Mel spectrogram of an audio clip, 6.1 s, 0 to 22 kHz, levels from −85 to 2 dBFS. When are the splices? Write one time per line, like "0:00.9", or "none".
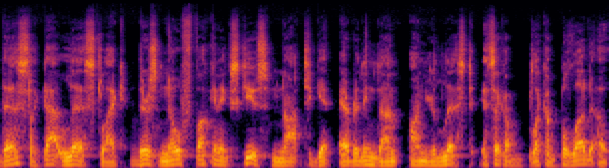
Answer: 0:01.2
0:04.7

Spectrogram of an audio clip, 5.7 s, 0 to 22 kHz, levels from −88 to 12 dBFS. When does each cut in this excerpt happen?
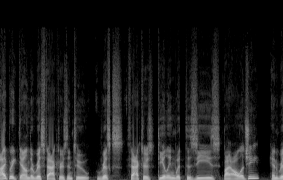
0:02.7
0:04.3

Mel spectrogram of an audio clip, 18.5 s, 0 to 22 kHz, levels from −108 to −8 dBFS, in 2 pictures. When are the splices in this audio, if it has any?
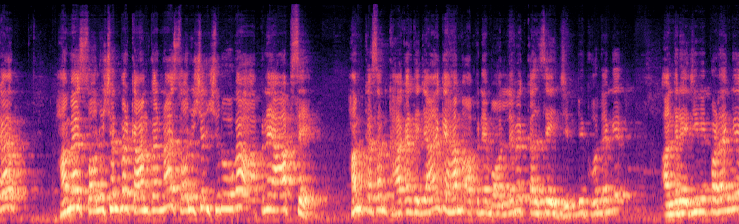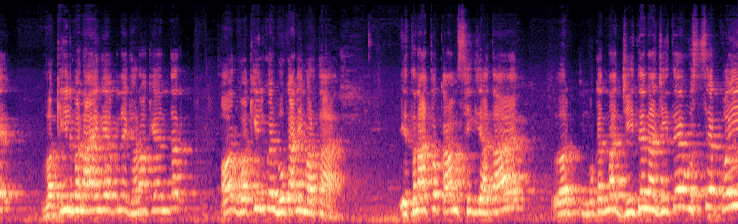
none

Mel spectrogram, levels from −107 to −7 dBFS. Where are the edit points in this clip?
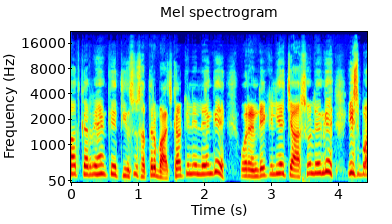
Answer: none

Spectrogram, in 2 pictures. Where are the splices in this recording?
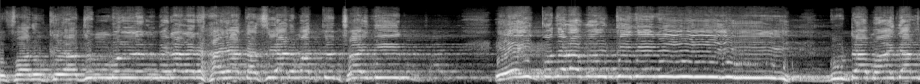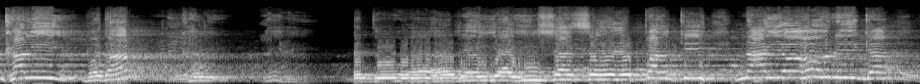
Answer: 0:12.7

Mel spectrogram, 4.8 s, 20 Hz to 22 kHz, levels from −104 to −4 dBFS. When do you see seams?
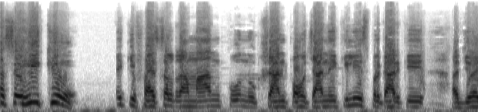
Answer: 0:01.2

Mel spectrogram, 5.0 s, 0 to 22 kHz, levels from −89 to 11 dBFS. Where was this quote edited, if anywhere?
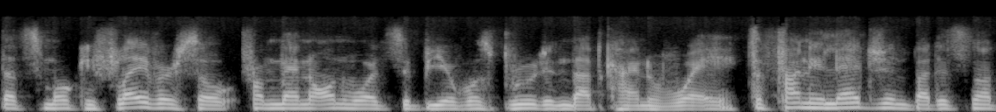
0:01.2
0:02.3
0:03.7

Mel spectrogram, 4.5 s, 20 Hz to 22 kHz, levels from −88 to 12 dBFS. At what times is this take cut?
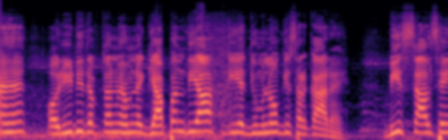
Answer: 0:02.2

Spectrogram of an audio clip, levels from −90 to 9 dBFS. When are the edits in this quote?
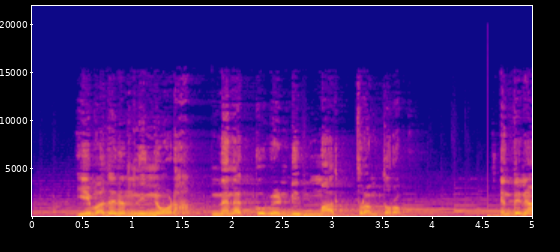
0:01.7

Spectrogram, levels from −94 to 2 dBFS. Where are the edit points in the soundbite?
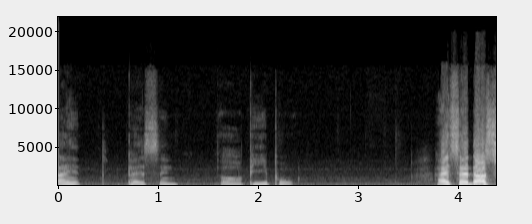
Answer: none

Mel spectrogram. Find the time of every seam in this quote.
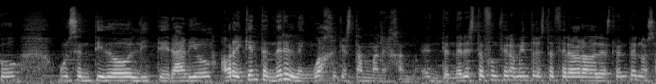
0:02.1
0:04.2

